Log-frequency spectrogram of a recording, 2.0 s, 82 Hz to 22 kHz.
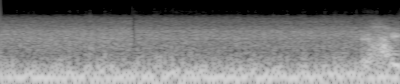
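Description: Steady cockpit noise of an Aero L-39 Albatros jet trainer in flight: its turbofan engine and the airflow over the canopy, a constant low hum under an even hiss.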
